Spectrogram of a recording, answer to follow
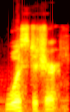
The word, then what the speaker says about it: Worcestershire: The way to pronounce it is Worcestershire.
